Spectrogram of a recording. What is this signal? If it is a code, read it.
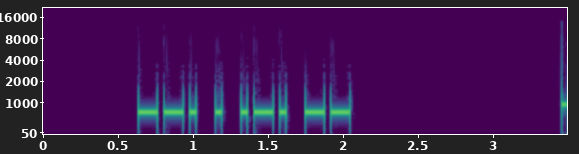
Morse code, heard as a keyed tone, about 28 wpm, 700 Hz. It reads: GERM
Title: Multi-letter Phonemes 28wpm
